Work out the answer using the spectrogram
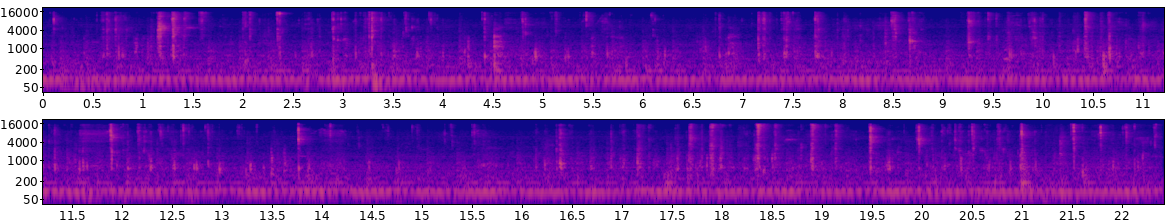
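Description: Close-up chewing and biting of crisp raw green mango slices: irregular sharp crunches and wet mouth sounds, over a low steady hum.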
